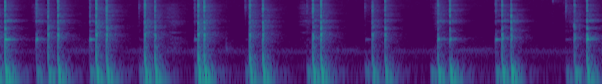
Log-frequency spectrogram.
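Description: Fingertips and nails tap the black metal screw lid and the glass side of a small, full glass jar of Colman's mint sauce with a paper label. The result is a steady run of quick, dull thunky taps, often in close pairs, each with a brief bright click and almost no ring. A faint steady low hum sits underneath.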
